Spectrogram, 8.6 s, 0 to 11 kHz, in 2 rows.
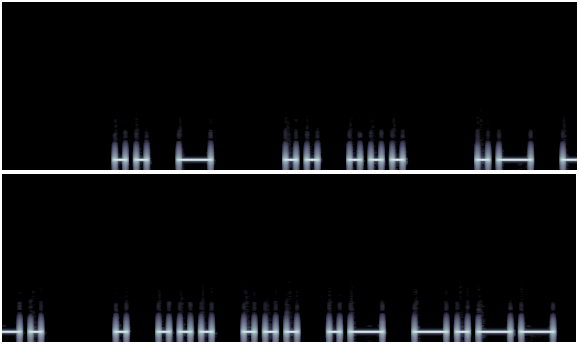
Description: Morse code, heard as a keyed tone, about 15 wpm, 700 Hz. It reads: IT IS AN ESSAY
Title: Sentences from Top 1500 Words 15wpm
